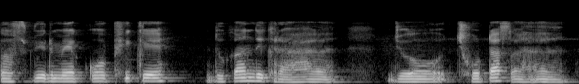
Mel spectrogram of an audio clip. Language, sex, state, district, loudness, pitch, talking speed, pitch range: Hindi, male, Jharkhand, Garhwa, -20 LUFS, 135 Hz, 125 wpm, 120-150 Hz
